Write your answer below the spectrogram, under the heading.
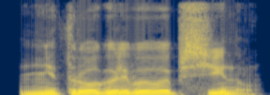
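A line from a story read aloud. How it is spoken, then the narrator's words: Grumbling in unison. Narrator (Russian): в унисон с нею проворчал господин Хитклифф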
